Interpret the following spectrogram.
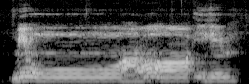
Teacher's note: Nun mati bertemu dengan waw. Waw ini huruf idgham biguna, masukkan dengan dengung. Berarti cara bacanya dengung.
